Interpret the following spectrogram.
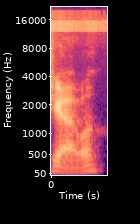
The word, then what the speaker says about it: Yahweh: Yes, it says Yahweh, which is the proper pronunciation of Yahweh's name, our Elawa, God, as directed by his Torah teaching regarding his high existence and our shalom restoration.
